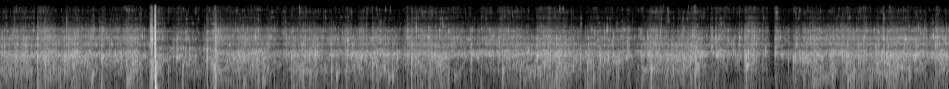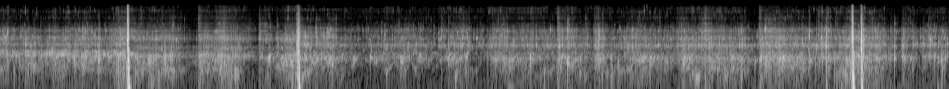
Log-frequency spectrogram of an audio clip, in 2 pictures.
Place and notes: Općina Zadar, Croatia - Hydrophone Recording In Zadar, Croatia
Hydrophone recording from the full speed boat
